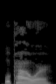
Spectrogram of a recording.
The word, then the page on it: will power: British English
